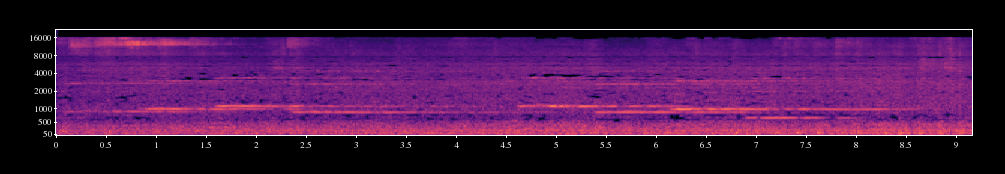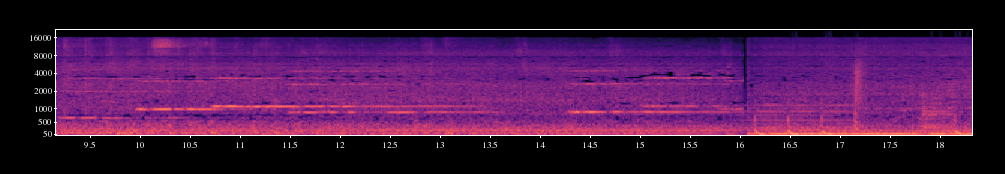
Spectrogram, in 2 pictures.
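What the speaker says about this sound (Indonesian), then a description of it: "Kereta api Mataram akan melintas langsung di stasiun Cirebon Perujakan" The Mataram express train rumbles steadily through Cirebon Prujakan station in Indonesia at speed without stopping, wheels grinding with thin metallic squeals above, building to a louder rushing burst near the end.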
